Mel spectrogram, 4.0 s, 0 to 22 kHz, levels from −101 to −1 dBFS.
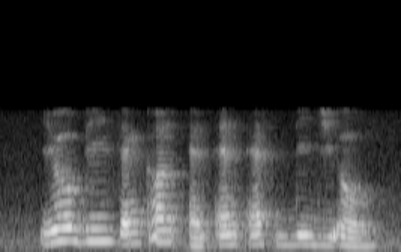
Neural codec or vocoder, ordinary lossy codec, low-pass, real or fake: vocoder, 44.1 kHz, 80 mel bands, Vocos; none; 3.6 kHz; fake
